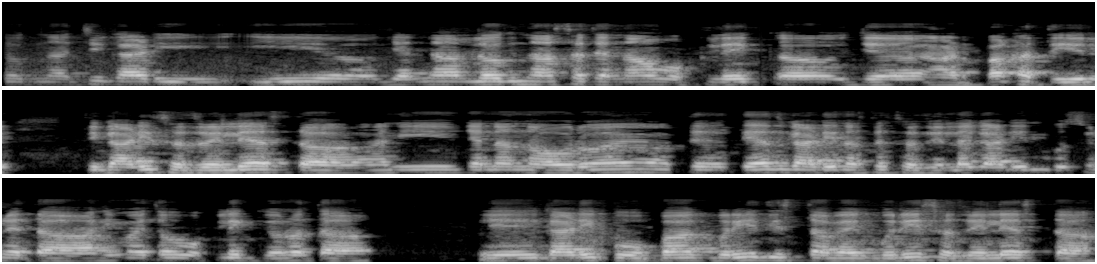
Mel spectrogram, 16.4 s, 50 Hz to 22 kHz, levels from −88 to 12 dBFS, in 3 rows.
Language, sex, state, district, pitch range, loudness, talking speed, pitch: Konkani, male, Goa, North and South Goa, 130-140 Hz, -16 LUFS, 125 wpm, 135 Hz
